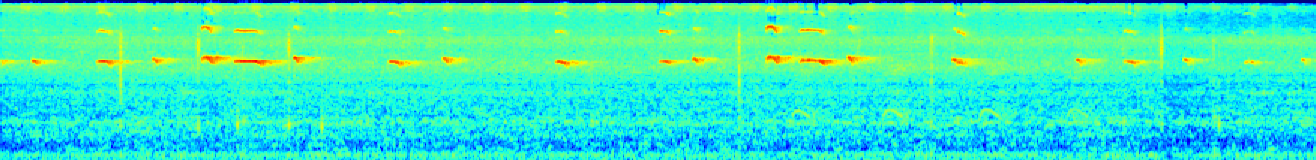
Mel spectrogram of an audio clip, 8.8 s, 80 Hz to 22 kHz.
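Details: Common kingfisher calls, inserted over riverside footage from early September 2020, sound as thin high whistles in irregular runs, with a few fainter lower wavering notes from another caller midway.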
